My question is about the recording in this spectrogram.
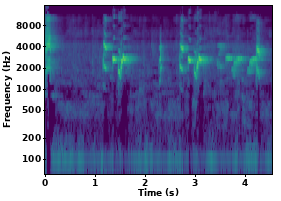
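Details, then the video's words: Lively song of a sooty-headed bulbul, played to attract other bulbuls: three quick, gurgling whistled phrases, each dropping slightly at the end, separated by gaps of about a second, with a soft low hum behind. "Suara burung kutilang gacor full Asli,,cocok untuk pikat Kutilang ribut"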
